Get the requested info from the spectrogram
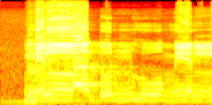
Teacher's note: bacaan ini disebut dengan idgham bighhairi ghunah atau idgham bila ghunah tanpa dengung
